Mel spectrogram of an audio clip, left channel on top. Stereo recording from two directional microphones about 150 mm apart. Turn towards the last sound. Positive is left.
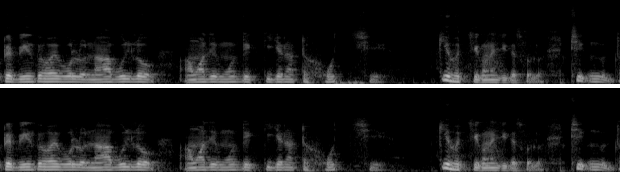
turn(degrees=30)  # may be behind; listen again after turning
